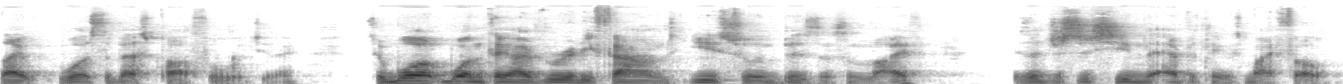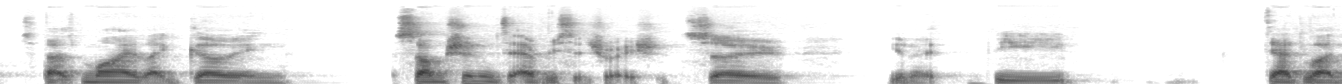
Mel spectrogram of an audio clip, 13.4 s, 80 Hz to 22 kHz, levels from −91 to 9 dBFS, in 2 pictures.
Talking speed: 190 wpm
